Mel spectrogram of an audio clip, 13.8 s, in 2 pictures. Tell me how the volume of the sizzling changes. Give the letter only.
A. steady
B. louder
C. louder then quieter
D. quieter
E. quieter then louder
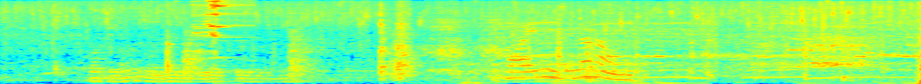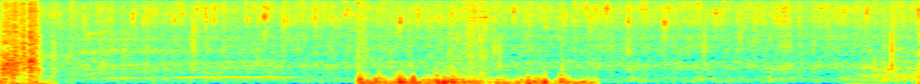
B.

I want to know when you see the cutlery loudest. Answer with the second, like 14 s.
7 s.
